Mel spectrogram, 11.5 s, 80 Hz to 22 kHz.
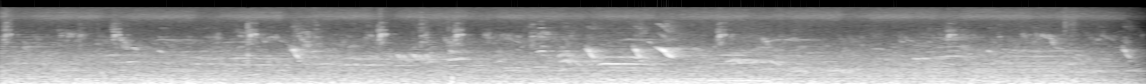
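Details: Welcome swallow recorded on the Sunshine Coast, Queensland, in October 2022: a run of short, sharp chirps and thin twitters, some slurred downward, given irregularly and sometimes in quick clusters over a steady low rumble of background noise.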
